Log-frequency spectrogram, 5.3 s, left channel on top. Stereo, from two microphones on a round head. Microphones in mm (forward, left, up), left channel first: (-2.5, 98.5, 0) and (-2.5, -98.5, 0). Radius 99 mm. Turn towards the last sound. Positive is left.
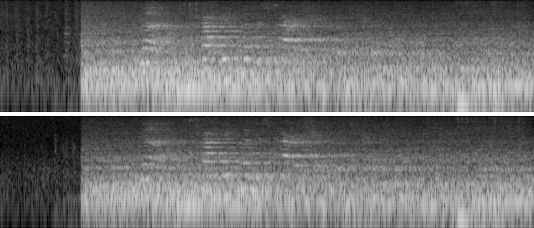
turn(degrees=5)  # may be behind; listen again after turning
